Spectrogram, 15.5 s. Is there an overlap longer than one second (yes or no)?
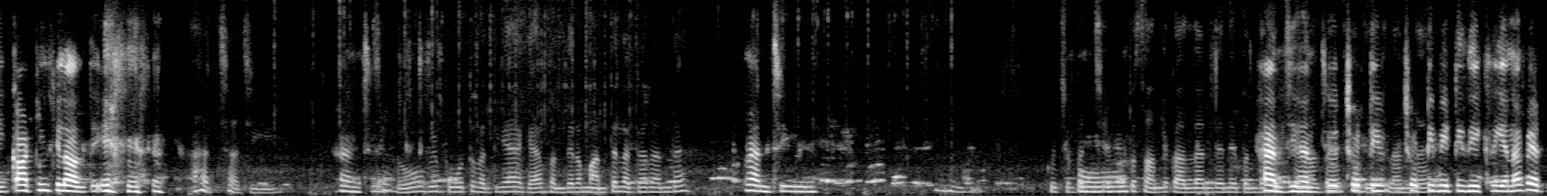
yes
